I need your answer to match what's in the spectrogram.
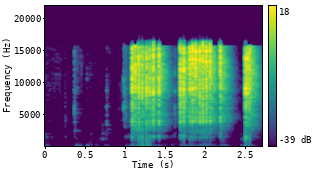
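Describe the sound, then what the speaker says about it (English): Ratcheting shoulder joints on a Transformers Movie Masterpiece MPM-08 Megatron figure click loudly, close up, in two quick rapid bursts of about a second each, with one more short click at the end. "Very loud ratchets of the universal shoulders, plus an outward ratchet."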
